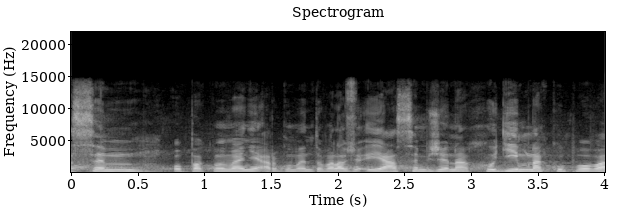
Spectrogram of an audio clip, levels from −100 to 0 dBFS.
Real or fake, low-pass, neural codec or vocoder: real; 14.4 kHz; none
